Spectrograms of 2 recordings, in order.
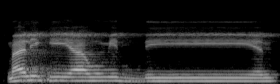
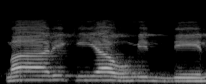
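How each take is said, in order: First: The first vowel of maliki is short. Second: The first vowel of maliki is long.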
